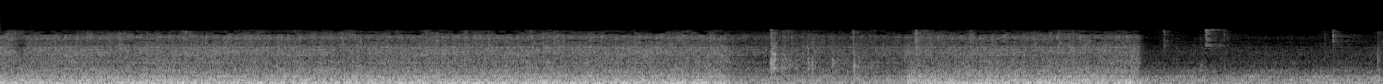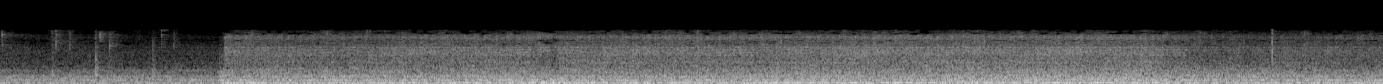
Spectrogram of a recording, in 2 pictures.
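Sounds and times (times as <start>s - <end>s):
passenger train pulling out of a station: 0.0s - 27.6s.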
